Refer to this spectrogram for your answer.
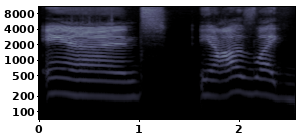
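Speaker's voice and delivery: usual speaking voice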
